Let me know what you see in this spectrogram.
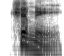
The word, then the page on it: chimney: American English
